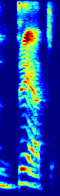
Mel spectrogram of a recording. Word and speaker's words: debt: debt very good into debt B is silent yes get into debt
